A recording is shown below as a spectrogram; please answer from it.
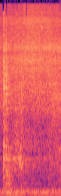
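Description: Potatoes and radish frying in a pan for a home-cooked sabzi, a steady broadband sizzle with a brief stir or scrape near the start, close and continuous for the whole second.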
